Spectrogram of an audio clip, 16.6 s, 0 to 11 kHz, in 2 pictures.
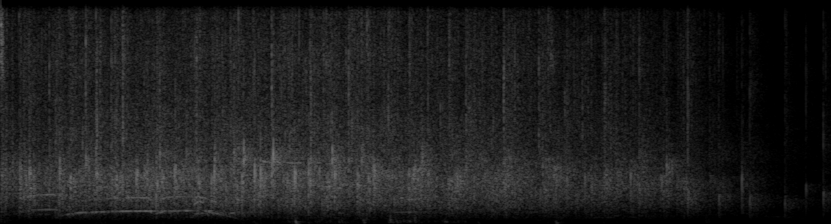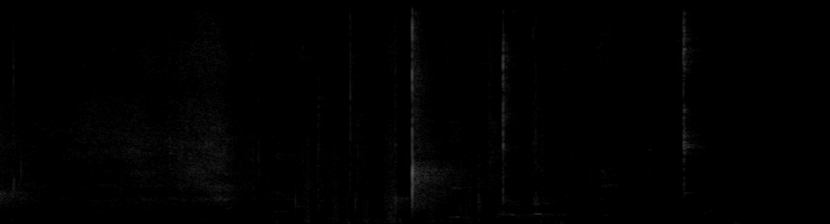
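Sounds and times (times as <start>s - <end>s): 
audience applause: 0.0s - 8.6s.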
